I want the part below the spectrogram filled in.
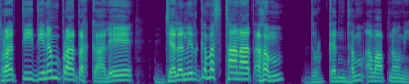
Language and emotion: Sanskrit, disgusted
